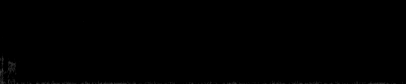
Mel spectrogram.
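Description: Near silence with faint computer mouse clicks: one about a second in and another near the end, each a quick press and release of the button.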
